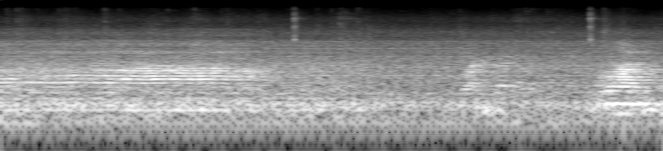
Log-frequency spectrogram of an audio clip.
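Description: A patient's voice played from a recorded clip over the room's speakers: one vowel held steady for about a second and a half, then shorter vocal sounds near the end. It is a voice sample from a patient with unilateral vocal cord palsy, played to judge the result of arytenoid rotation surgery.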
